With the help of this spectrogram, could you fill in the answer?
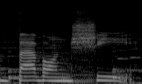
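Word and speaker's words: Baobhan sith: uh my mother is something called a Bavon shei that is spelled like this whoops that is spelled like this um don't worry I know just like that so uh she is a Bavon she uh not to be confused with a Banshee okay cuz they're different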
